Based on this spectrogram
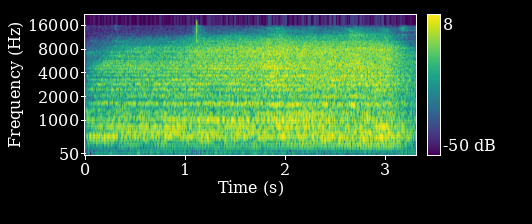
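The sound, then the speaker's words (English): A train horn blares in one long, steady, loud blast that fills the whole moment, with the low rumble of the passing train underneath and no voices. “And that's how you know that you are back on track with Alan Zach, if you hear the train going by.”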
